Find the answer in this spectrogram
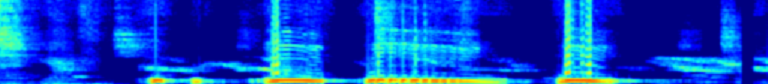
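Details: Liw tan style spotted dove song for luring: a string of short low coos leading into a long, slightly falling purred croo and a final clipped coo, with faint background noise.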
